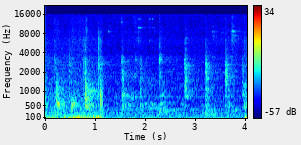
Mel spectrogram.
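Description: Footsteps coming down a flight of stairs, about two steps a second, each a sharp tap.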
